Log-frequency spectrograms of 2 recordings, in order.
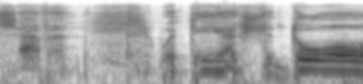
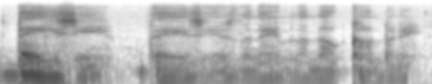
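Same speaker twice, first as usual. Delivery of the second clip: whisper; 14 semitones lower, 9 dB quieter than usual. Acted. Whispered aside.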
